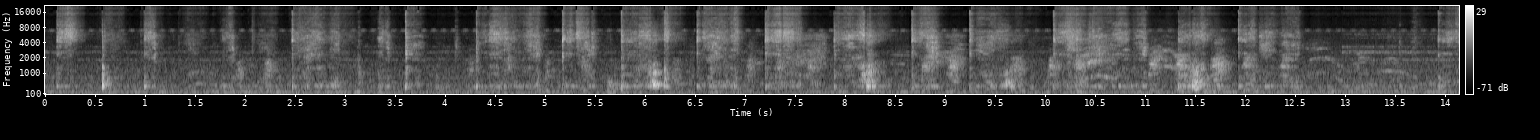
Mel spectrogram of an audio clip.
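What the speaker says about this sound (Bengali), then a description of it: "এটাকে ভালোভাবে নেড়ে চেড়ে ভেজে নিতে হবে" Vegetables stir-fried in a pan, with a utensil scraping and clinking against the metal in a steady, irregular rhythm close by. A faint background hum runs underneath.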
